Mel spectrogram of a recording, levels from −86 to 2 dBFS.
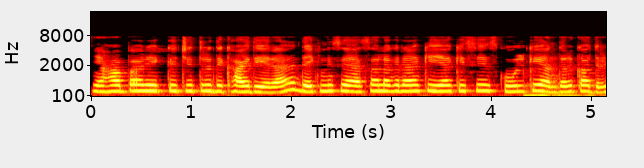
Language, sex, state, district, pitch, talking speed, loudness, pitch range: Hindi, female, Uttar Pradesh, Jalaun, 255 Hz, 270 wpm, -15 LUFS, 245-265 Hz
